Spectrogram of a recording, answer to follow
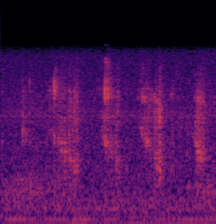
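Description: A dachshund crunching Doritos tortilla chips: five short, crisp crunches in quick succession, about two or three a second.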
